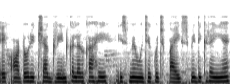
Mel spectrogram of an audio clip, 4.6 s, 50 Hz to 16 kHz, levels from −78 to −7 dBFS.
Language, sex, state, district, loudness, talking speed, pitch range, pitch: Hindi, female, Uttar Pradesh, Hamirpur, -13 LUFS, 210 wpm, 170-185 Hz, 180 Hz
